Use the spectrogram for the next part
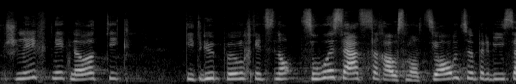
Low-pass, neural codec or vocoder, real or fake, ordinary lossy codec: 14.4 kHz; codec, 44.1 kHz, 2.6 kbps, SNAC; fake; AAC, 64 kbps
